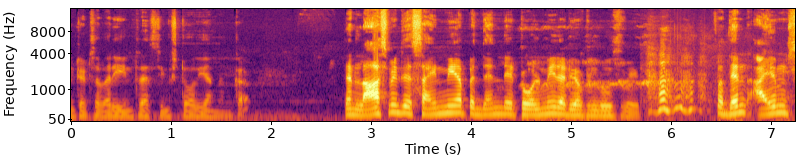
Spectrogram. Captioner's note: laughs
